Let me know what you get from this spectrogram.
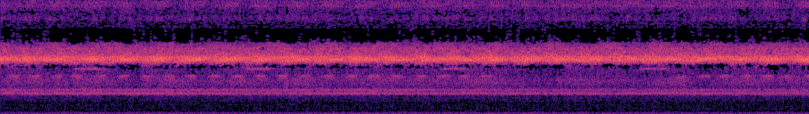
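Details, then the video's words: Crickets trilling nonstop in a high, even drone with two stacked pitches, steady in loudness from start to end, over low rumbling noise. "Cricket Sounds"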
